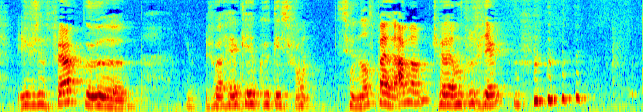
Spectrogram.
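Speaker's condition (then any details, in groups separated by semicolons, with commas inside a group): Multiple sclerosis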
